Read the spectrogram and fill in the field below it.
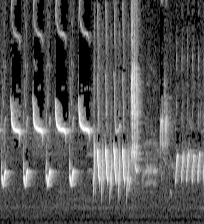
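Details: Common nightingale (Luscinia megarhynchos) singing on plateaus between Aragon and Extremadura, Spain: four rich, swooping whistles at half-second intervals, then a fast, loud run of sharp notes and a brief series of clipped chirps.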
